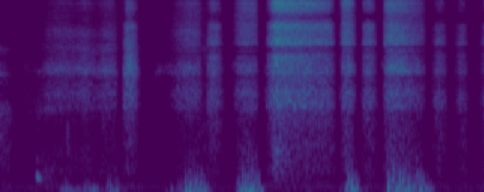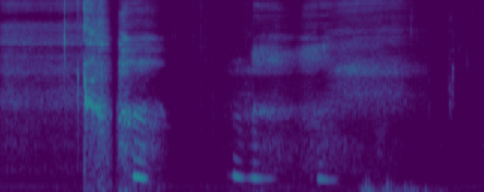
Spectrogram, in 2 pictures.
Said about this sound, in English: And I only want you. Can I sniff you again? Please?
